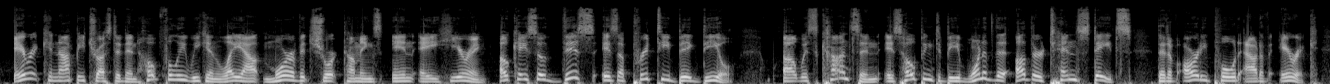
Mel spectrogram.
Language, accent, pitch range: English, American, 135-195 Hz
